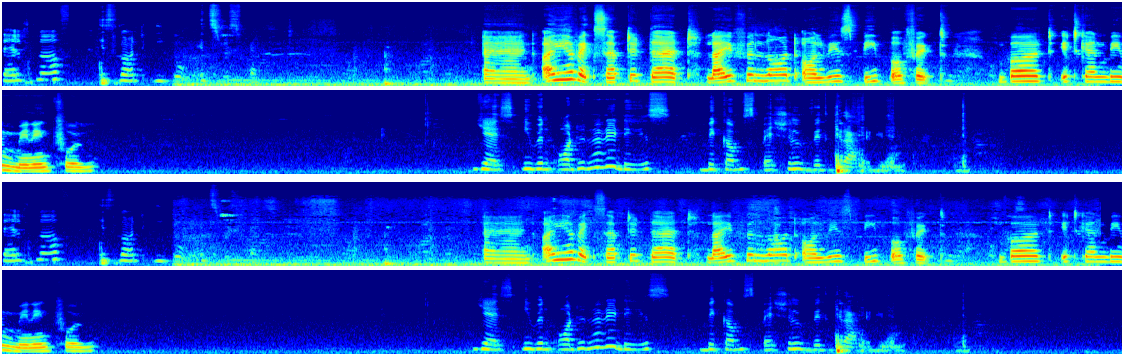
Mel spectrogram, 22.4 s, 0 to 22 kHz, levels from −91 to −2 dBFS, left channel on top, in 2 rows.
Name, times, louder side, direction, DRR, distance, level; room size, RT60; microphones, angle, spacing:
voice 1, 0.0-0.6 1.0-2.6 3.8-4.0 15.9-17.8 18.2-19.8, left 2 dB, 30° left, 1.1 m, -43 dB
sound 1, 1.7-11.0, right 1 dB, 70° right, 3.3 m, -46 dB
voice 2, 4.8-9.3 10.0-12.1 19.5-19.6, left 4 dB, 50° left, 0.6 m, -25 dB
head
